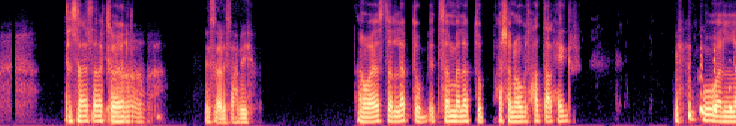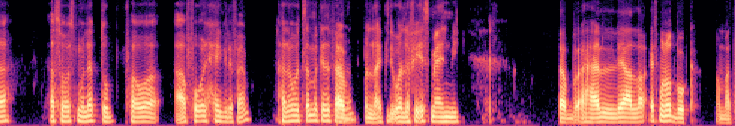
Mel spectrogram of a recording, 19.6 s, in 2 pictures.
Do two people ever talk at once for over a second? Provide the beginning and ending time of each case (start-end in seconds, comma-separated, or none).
none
